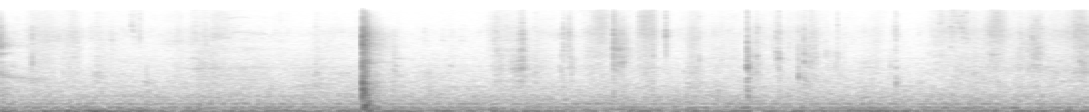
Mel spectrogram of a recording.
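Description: A plastic card sleeve crinkles in gloved hands.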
